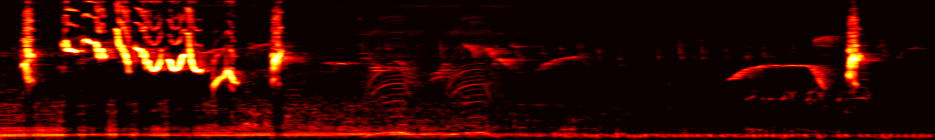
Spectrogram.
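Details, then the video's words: Kacer, the oriental magpie-robin, singing insistent training material: a quick burst of high, twisting whistles and chatter in the first two seconds, then near quiet with one faint slurred note and a final sharp chip. "masteran Kacer NGOTOT NEMBAK MATERI PANCING CEPAT KACER IKUT NGOBRA NARUNG"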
